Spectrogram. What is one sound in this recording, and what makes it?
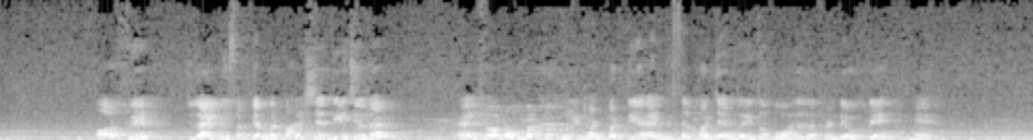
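A young woman speaks clearly and calmly, close by, as if teaching.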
